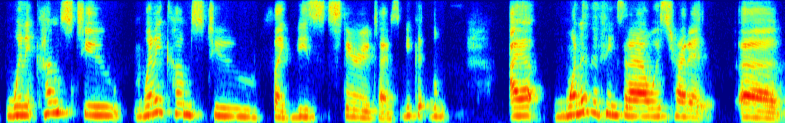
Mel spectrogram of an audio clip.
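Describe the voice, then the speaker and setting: A woman interviewer talking conversationally, explaining her thoughts in a deliberate, halting, reflective way. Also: mid-range voice, animated, dark tone.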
